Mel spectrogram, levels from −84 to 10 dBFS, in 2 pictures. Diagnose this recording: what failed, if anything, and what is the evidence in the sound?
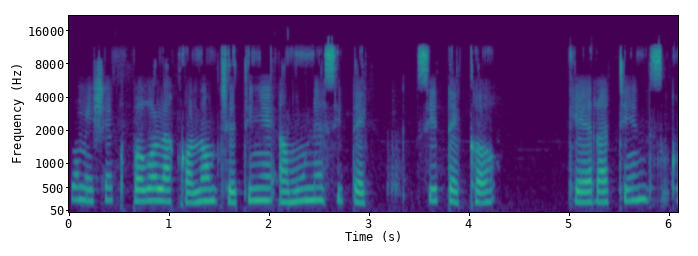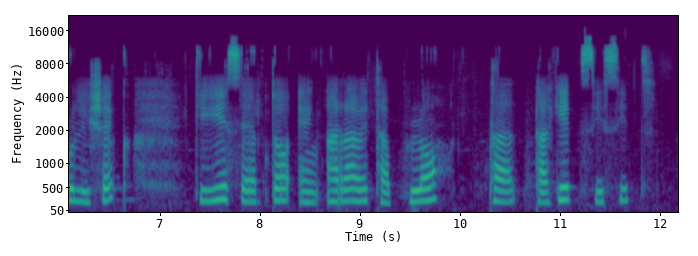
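The codec stage is at fault, and the sound points most likely to Bluetooth SBC compression, heavily degraded, across the whole speech clip. The top end flickers in and out rather than staying steady, and a gritty, grainy noise sits on the speech throughout. That fits a very small bit pool, in line with a low bitrate around 64 kbps. The weak upper sub-bands get little or nothing, while the remaining bands are coarsely quantised, leaving aliasing and grit.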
